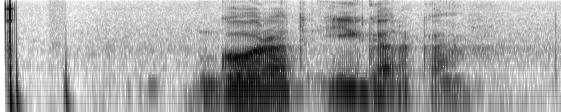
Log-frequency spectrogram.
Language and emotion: Russian, neutral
